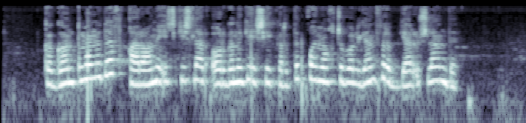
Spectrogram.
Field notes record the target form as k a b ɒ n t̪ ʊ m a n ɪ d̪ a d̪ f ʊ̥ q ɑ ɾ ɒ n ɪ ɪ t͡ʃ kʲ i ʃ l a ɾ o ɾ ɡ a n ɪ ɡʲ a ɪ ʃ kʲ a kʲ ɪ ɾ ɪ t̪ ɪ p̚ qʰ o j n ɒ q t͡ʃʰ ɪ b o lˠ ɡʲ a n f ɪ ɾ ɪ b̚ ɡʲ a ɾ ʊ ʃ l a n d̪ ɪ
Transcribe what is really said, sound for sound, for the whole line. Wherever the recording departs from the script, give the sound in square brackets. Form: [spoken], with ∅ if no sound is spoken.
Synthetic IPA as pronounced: k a [ɡ] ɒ n t̪ ʊ m a n ɪ d̪ a [∅] f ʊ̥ q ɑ ɾ ɒ n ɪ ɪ t͡ʃ kʲ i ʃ l a ɾ o ɾ ɡ a n ɪ ɡʲ a ɪ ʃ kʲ a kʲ ɪ ɾ ɪ t̪ ɪ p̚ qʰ o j [m] ɒ q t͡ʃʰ ɪ b o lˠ ɡʲ a n f ɪ ɾ ɪ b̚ ɡʲ a ɾ ʊ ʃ l a n d̪ ɪ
